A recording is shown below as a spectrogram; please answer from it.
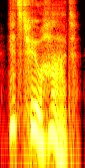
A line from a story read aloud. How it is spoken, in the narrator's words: she gasped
